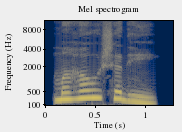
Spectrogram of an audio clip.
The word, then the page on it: ಮಹಾಸತಿ: mahāsati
